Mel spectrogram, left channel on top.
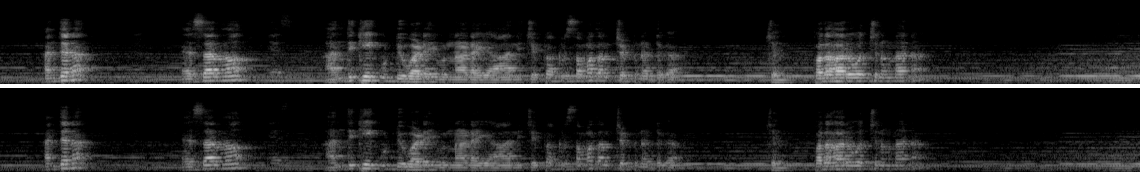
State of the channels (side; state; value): right; quieter; 6.6 dB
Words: అంతేనా? Yes or no? అందుకే గుడ్డివాడై ఉన్నాడయ్యా అని చెప్పి అక్కడ సమాధానం చెప్పినట్టుగా 16 వచనం నాయన.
